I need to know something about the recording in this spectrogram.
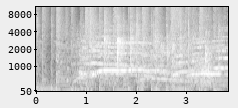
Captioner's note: cheering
